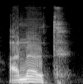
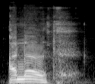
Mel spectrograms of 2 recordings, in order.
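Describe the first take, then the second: Both takes have the same delivery.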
